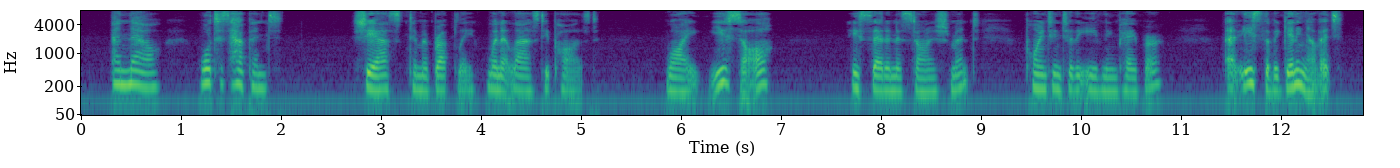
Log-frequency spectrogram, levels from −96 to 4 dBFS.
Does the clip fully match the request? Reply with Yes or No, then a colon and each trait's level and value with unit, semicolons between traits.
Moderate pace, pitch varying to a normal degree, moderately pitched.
Yes: average, 150 wpm; average, 3.2 semitones; medium, 170 Hz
